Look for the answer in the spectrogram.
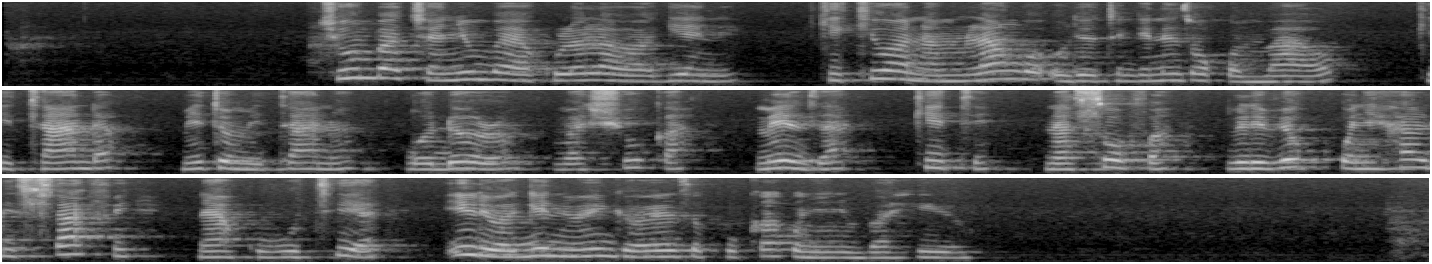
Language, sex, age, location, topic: Swahili, female, 18-24, Dar es Salaam, finance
